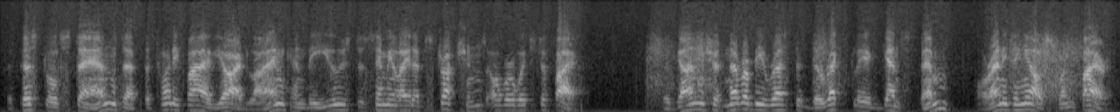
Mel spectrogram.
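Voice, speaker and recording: An American man with a mid-pitched voice narrates in the manner of a 1940s military training film. His delivery is authoritative and instructional, with clipped, formal phrasing. The vintage soundtrack carries a light layer of noise. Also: a bit bright, poor audio.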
